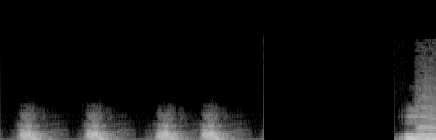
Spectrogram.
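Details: A dog giving four short, sharp barks in quick succession, about half a second apart. A pause follows, then a different, smooth tonal call begins at the very end.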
